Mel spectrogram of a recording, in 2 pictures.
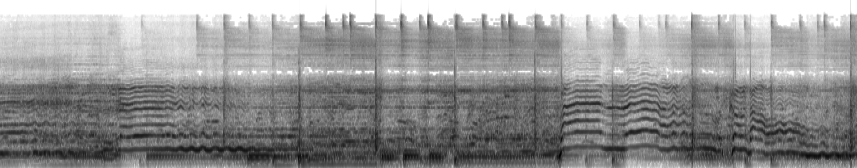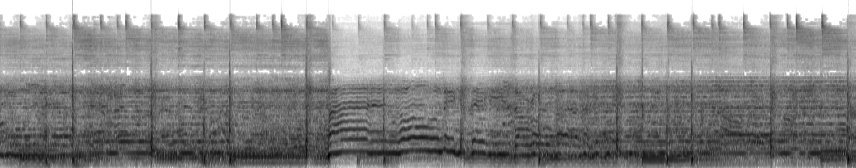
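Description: Live soul band playing a ballad: a woman sings into a microphone with strong vibrato and long held notes, over drum kit with steady cymbal strokes, electric bass and keyboard.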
